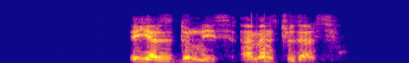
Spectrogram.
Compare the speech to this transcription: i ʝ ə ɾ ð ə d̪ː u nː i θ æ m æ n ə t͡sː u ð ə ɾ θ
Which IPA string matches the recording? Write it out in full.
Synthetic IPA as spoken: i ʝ ə ɾ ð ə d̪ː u nː i θ æ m æ n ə t͡sː u ð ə ɾ θ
